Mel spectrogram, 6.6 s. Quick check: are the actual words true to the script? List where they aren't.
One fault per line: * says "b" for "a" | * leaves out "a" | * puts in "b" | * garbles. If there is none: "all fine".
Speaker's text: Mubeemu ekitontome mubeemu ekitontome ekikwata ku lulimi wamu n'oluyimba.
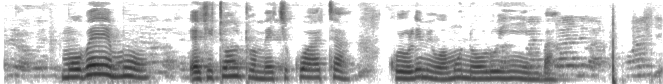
* leaves out "mubeemu ekitontome"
